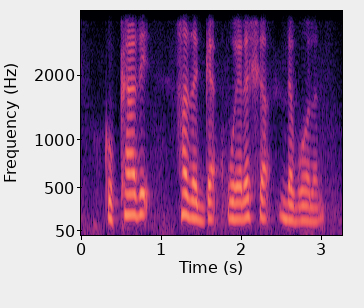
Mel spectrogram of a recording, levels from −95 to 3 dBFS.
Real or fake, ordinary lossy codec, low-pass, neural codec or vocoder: fake; Opus, 32 kbps; 3.6 kHz; codec, 16 kHz, about 1 kbps, DyCAST, with the encoder's durations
